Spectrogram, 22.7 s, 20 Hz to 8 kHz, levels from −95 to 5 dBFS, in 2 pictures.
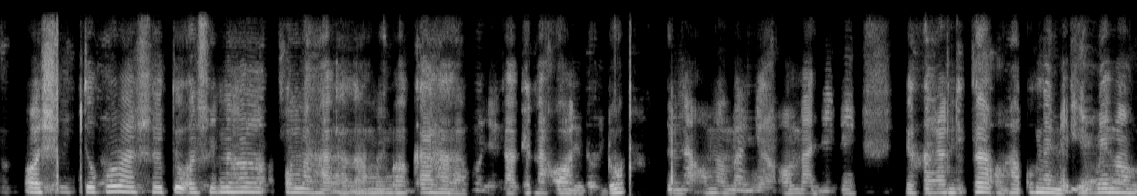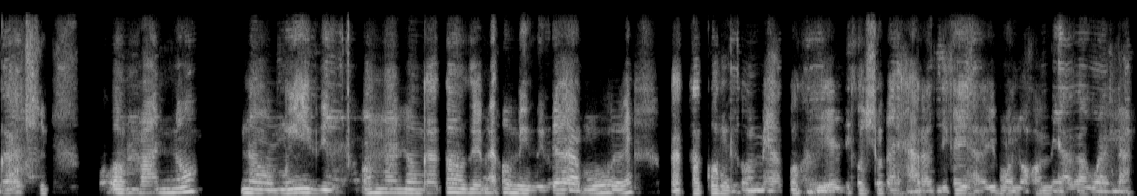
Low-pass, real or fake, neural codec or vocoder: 7.2 kHz; fake; codec, 44.1 kHz, 3.4 kbps, Pupu-Codec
